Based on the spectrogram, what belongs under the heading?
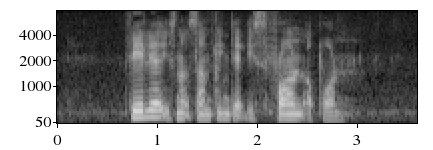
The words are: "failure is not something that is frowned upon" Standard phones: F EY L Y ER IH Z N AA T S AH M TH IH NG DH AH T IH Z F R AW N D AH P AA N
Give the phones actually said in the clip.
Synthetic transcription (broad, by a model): F EY L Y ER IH S N AA T S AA M T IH NG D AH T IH S F R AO N AH P AA N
